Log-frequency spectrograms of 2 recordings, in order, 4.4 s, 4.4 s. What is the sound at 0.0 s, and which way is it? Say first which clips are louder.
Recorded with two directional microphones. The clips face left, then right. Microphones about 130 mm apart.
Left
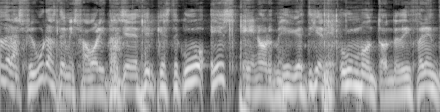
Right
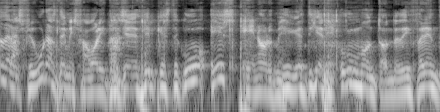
Speech: left 4 dB; 30° left (ahead or behind).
